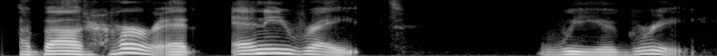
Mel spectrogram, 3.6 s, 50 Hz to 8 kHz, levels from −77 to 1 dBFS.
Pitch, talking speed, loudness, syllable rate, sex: 160 Hz, 115 wpm, -16 LUFS, 4.2 syllables/s, female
